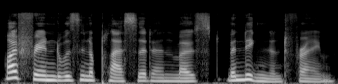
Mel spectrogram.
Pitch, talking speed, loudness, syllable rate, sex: 175 Hz, 175 wpm, -18 LUFS, 4.3 syllables/s, female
